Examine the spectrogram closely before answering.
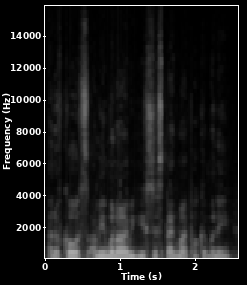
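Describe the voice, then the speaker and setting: A man's voice: low voice, little pitch movement, fast talker, dark tone. A middle-aged man with a Geordie accent, a choreographer chatting in an interview, telling his story with restarts and laughs. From Newcastle, England. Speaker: guest choreographer. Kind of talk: casual interview chat.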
